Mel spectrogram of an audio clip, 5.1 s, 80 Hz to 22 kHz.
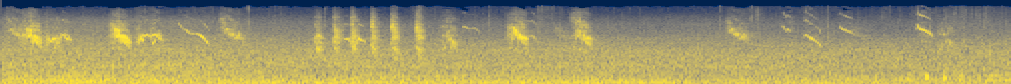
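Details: Eurasian tree sparrows, including the year's first fledgling, gather for food at a Tenmangū shrine, 7 May 2024. Dense, overlapping high chirps and short twitters come in quick bursts, with a low background rumble.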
